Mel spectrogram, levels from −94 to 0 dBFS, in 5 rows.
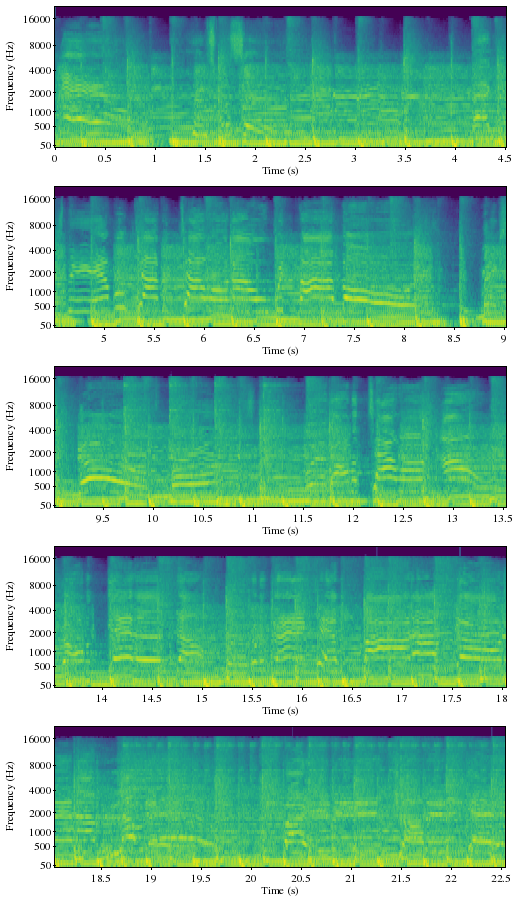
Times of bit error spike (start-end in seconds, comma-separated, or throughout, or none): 20.33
